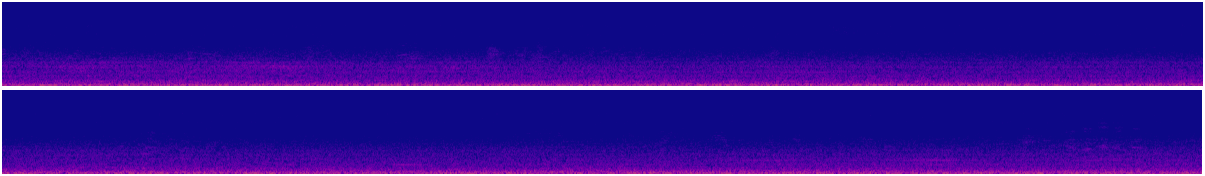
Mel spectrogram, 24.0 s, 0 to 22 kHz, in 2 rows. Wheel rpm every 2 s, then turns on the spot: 0, 0, 0, 0, 0, 0, 0, 0, 0, 0, 0, 0.
none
